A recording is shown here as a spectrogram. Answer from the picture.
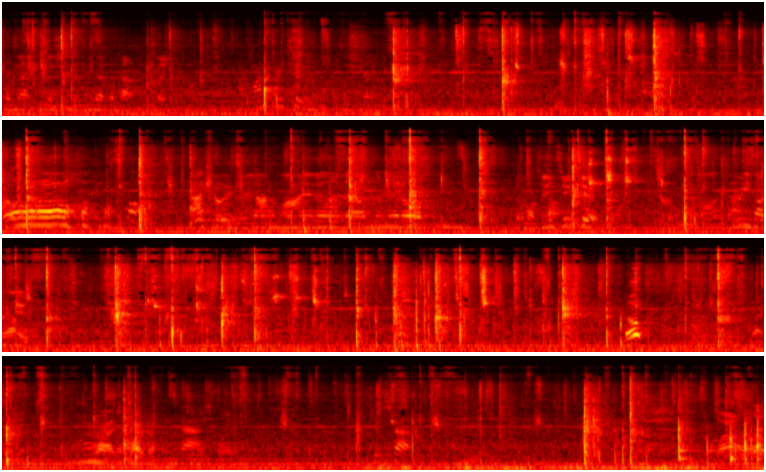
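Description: Pickleball paddles hitting a hard plastic ball in a doubles rally: sharp pops at irregular intervals, with players' voices calling out now and then.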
